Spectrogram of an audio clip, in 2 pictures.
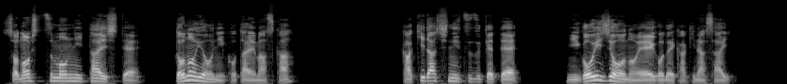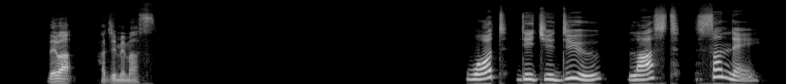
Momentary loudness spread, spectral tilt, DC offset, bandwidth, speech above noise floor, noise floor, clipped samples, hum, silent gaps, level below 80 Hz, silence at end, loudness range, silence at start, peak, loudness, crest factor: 12 LU; -4 dB/octave; 0.5%; 18 kHz; over 70 dB; under -90 dBFS; under 0.1%; none; 1.46-1.71 s, 3.01-3.93 s, 5.22-5.63 s, 7.38-8.30 s, 8.64-8.83 s, 9.46-10.24 s, 13.97-14.11 s; -58 dBFS; 0.3 s; 8 LU; 0.05 s; -2 dBFS; -20 LUFS; 20 dB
